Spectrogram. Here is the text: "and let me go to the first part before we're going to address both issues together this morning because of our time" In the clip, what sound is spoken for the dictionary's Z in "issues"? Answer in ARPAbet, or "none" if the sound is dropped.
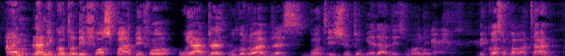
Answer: none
